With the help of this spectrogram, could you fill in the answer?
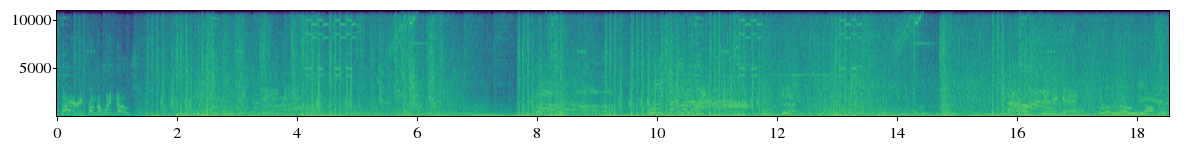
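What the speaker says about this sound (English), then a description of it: "They're firing from the windows!" Sustained gunfire and explosions in the video game Transformers: War for Cybertron, enemies shooting from windows, dense loud bursts with heavy booms and mechanical clanks, nearly continuous, voices mixed in.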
